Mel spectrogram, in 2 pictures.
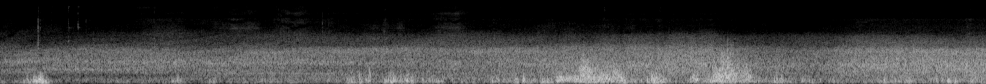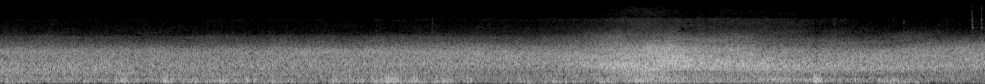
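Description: Wind blows hard against the microphone.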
